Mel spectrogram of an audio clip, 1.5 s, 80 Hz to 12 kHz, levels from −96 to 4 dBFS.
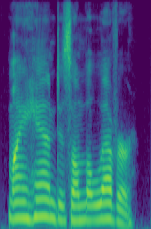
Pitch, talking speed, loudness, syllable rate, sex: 180 Hz, 240 wpm, -17 LUFS, 5.7 syllables/s, female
